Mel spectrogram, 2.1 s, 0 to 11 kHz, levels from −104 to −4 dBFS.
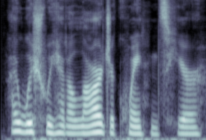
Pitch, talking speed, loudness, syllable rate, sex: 175 Hz, 235 wpm, -20 LUFS, 7.0 syllables/s, female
